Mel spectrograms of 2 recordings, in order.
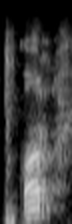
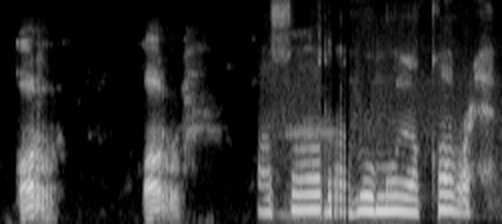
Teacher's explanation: Yang penting bunyi lantunan sebelum akhir tu bunyi tebal, qa. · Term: Ra tu tebal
